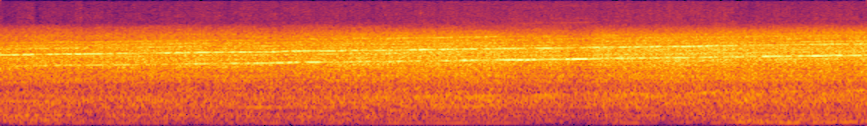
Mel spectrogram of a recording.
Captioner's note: motores gemem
